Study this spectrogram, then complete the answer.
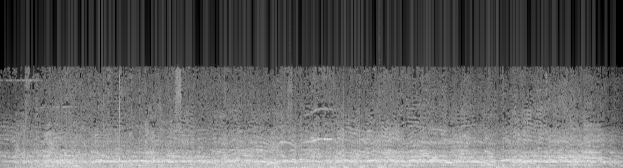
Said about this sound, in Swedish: Och det vi fick höra där var ljudet från när tränaren Ronald Koemans bil skulle lämna Camp Nou, omringades av supportrar, arga supportrar. Situationen var hetsk och hotfull och Barça har fördömt det inträffade.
